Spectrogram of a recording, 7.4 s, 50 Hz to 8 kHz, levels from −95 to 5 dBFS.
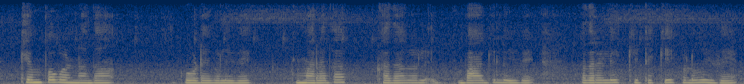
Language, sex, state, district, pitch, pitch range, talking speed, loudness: Kannada, female, Karnataka, Chamarajanagar, 215 Hz, 210-230 Hz, 90 wpm, -36 LUFS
